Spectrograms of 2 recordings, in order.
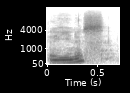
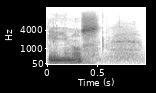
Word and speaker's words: Linus: your preferred pronunciation um when I speak Swedish it's enus when I speak Finnish it's lenus when I speak English it's lonus and I really don't care how people pronounce my name but Linux is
